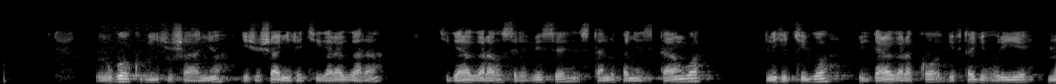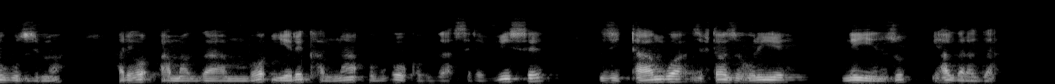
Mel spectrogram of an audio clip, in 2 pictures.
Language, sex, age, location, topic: Kinyarwanda, male, 25-35, Kigali, health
